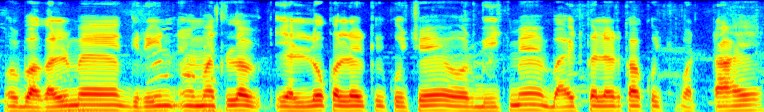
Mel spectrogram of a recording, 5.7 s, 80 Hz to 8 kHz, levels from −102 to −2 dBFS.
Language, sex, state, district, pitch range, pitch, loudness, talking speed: Hindi, male, Madhya Pradesh, Bhopal, 120-130 Hz, 125 Hz, -17 LUFS, 200 wpm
